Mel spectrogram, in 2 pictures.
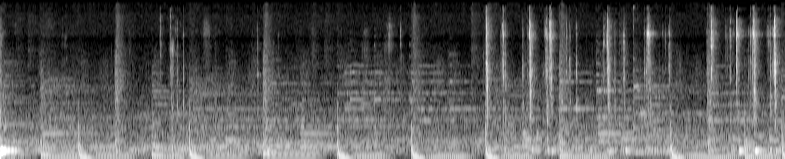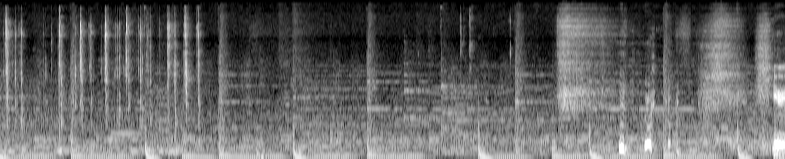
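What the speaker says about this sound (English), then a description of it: "Hearing my keys clack on your stream is hilarious." Computer keyboard keys clacking in rapid, irregular bursts of sharp taps, close and fairly quiet, with brief pauses between runs of typing and a faint chuckle near the end.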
